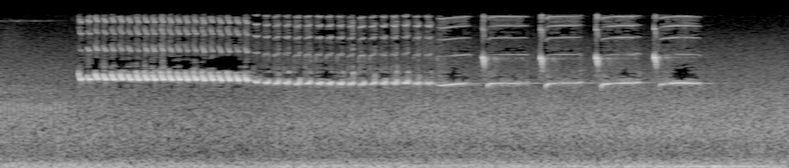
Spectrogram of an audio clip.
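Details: Singing canary kept as a pet: a fast, even trill starting abruptly, slowing gradually into separate clipped notes, then spaced whistled chips about every half second toward the end.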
